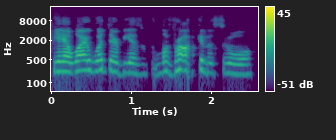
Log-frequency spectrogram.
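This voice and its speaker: A woman's voice: medium pitch, fairly even intonation, a little fast, sharp tone, no echo, studio quality, natural voice. A woman voicing a sneering, mocking punk rocker teenage girl in a tabletop role-play.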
